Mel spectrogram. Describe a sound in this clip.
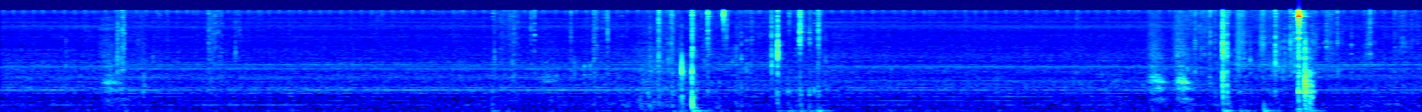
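A circuit board clicks and knocks as it is handled.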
